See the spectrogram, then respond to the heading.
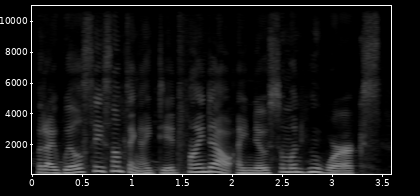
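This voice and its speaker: A woman's voice: medium pitch, lively intonation, normal speed. A woman hosting a casual podcast chat, blunt and joking, swearing freely, talking into a mic held off to the side. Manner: blunt, swears, jokes and laughs a lot. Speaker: podcast host. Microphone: studio mic held off to the side.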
